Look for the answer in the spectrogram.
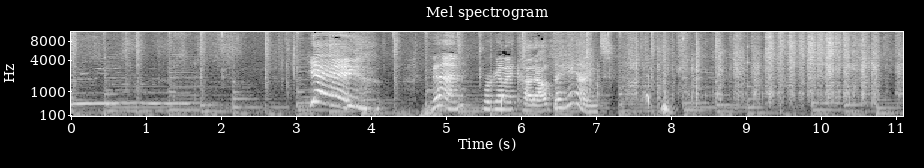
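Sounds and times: background music: 0:00.0 - 0:11.0
scissors cutting paper: 0:07.5 - 0:11.0.

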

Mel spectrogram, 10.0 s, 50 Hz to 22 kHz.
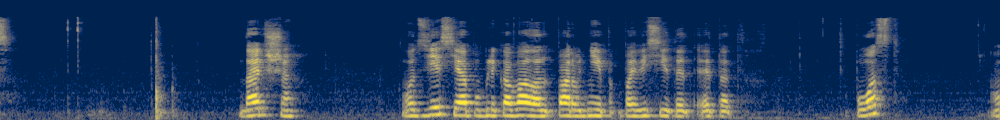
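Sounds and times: computer mouse clicking: 0:00.6 - 0:00.9.

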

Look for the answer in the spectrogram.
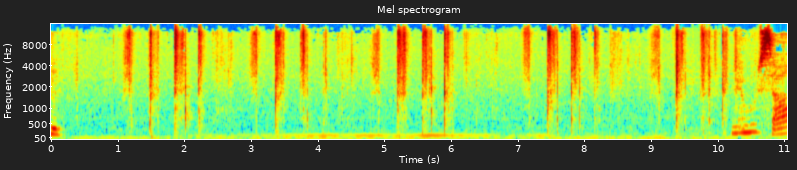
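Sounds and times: cards being shuffled: 0:00.4 - 0:10.3.

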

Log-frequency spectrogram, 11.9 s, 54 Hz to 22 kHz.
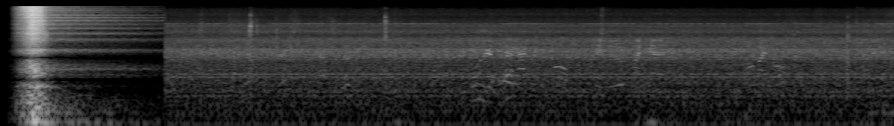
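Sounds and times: whoosh with deep bass: 0:00.2 - 0:02.2.

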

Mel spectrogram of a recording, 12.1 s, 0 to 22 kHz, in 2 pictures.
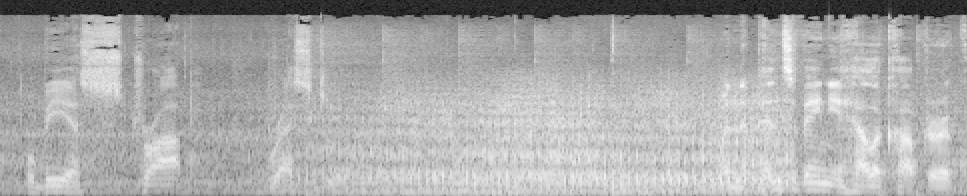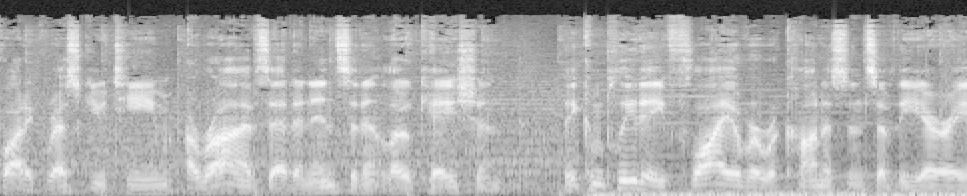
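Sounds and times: helicopter rotor chopping overhead: 0:00.0 - 0:12.0.

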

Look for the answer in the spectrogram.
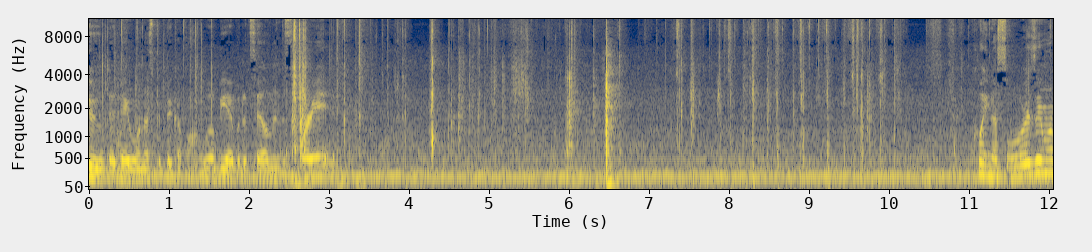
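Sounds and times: steady low hum: 0:00.0 - 0:12.0
cards shuffling: 0:02.5 - 0:06.4, 0:07.2 - 0:10.9.

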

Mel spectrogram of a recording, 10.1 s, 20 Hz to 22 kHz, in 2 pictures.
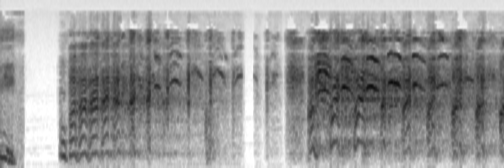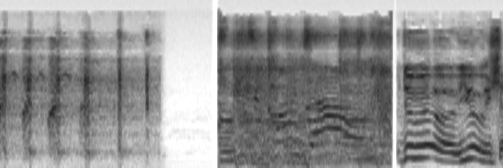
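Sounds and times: woman laughing hard: 0:00.6 - 0:06.6.

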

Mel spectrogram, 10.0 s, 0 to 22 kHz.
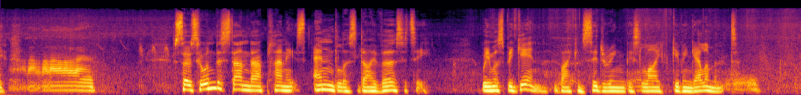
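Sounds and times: lion cub crying: 0:00.1 - 0:01.2.

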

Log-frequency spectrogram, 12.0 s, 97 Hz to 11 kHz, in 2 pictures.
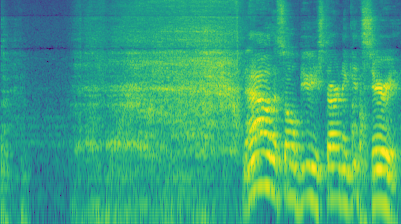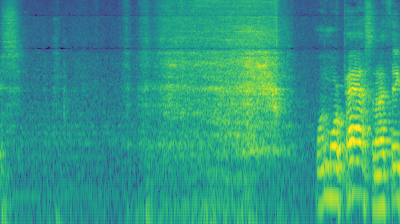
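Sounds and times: hand plane rasping on wood: 0:01.1 - 0:03.6, 0:08.0 - 0:10.4.

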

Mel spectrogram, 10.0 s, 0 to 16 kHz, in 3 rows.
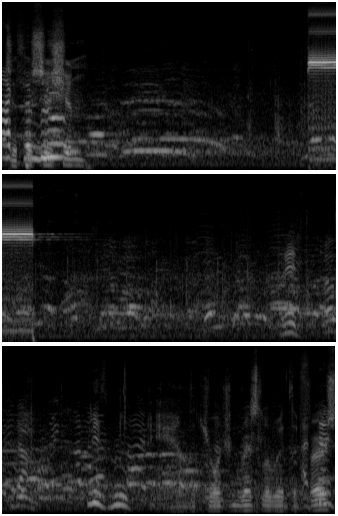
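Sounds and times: referee's whistle blast: 0:03.1 - 0:04.0.

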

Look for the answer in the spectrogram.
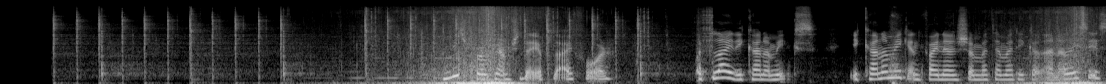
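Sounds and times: sharp clicks: 0:00.5 - 0:06.7.

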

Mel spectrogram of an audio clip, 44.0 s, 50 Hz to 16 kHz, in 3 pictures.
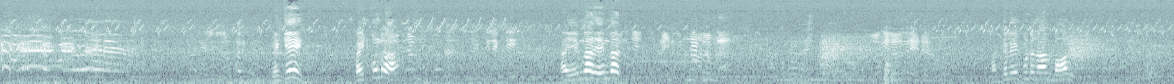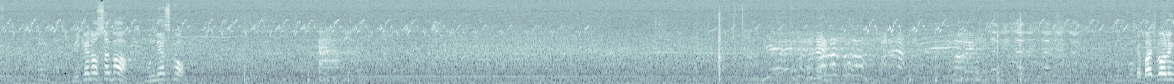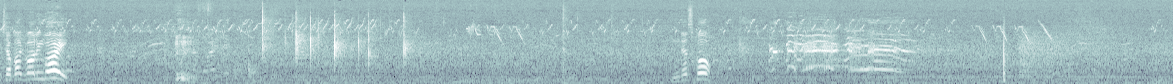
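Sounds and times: rooster crowing: 0:00.0 - 0:01.8, 0:38.9 - 0:41.0
small birds chirping: 0:00.0 - 0:44.0
voices calling out: 0:00.0 - 0:44.0.

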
